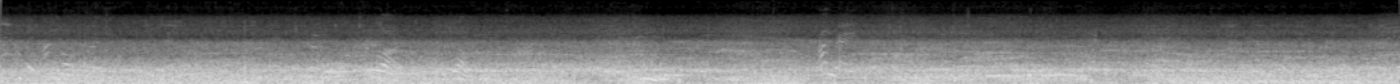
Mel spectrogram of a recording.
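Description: Steady rush of running and splashing water in an indoor waterpark's kids' pool, with scattered children's voices in the background.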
